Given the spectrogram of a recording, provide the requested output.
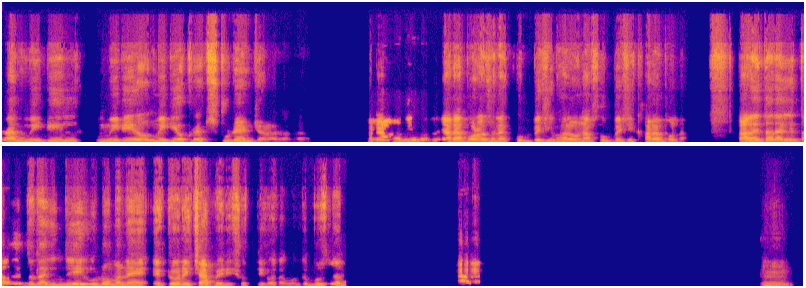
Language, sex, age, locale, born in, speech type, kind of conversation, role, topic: Bengali, male, 18-19, bn-IN, India, conversation, unstructured, none, শিক্ষার মাধ্যমে সমাজে কী কী পরিবর্তন আনা সম্ভব?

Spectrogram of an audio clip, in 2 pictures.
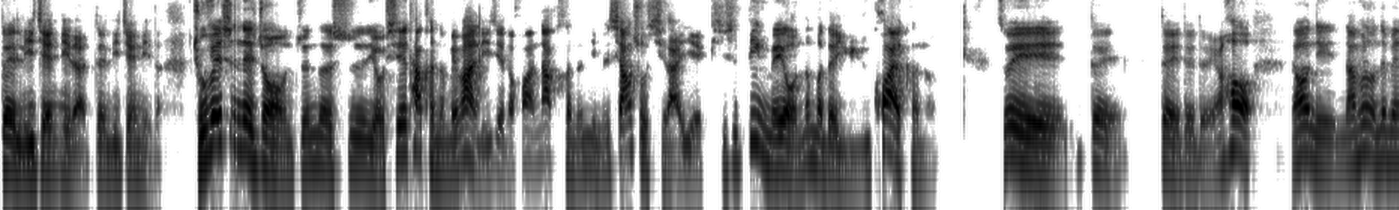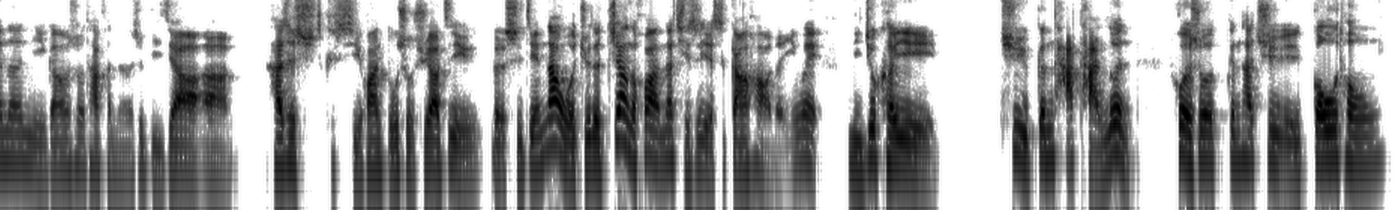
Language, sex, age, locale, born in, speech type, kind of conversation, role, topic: Chinese, male, 25-29, zh-CN, China, conversation, advice, advisor, 陪伴伴侣时如何兼顾自我照顾，避免关系变得沉重？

